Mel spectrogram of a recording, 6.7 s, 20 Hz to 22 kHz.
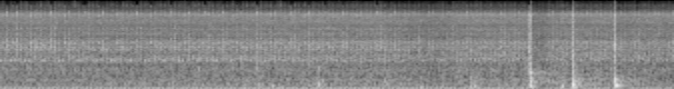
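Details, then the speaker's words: Ford Ranger 3.2 diesel after injector cleaning with Liqui-Moly Diesel Purge: a smooth, even idle with a steady clatter and no stumbling, then a few sharp handling clicks. "engine's running really nicely there's obviously no hesitation it's running nice and smooth"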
